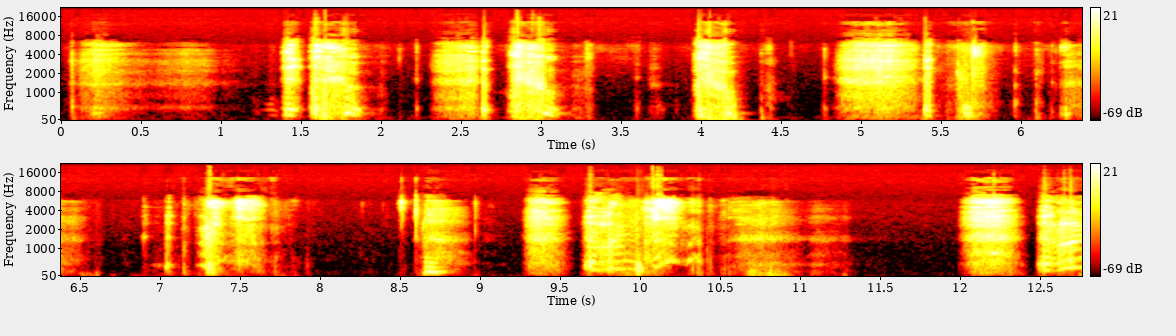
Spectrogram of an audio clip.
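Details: A desperate, intense sneezing fit after sniffing too much chhinkni: about a dozen forceful sneezes with gasping breaths and throat noises between them.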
